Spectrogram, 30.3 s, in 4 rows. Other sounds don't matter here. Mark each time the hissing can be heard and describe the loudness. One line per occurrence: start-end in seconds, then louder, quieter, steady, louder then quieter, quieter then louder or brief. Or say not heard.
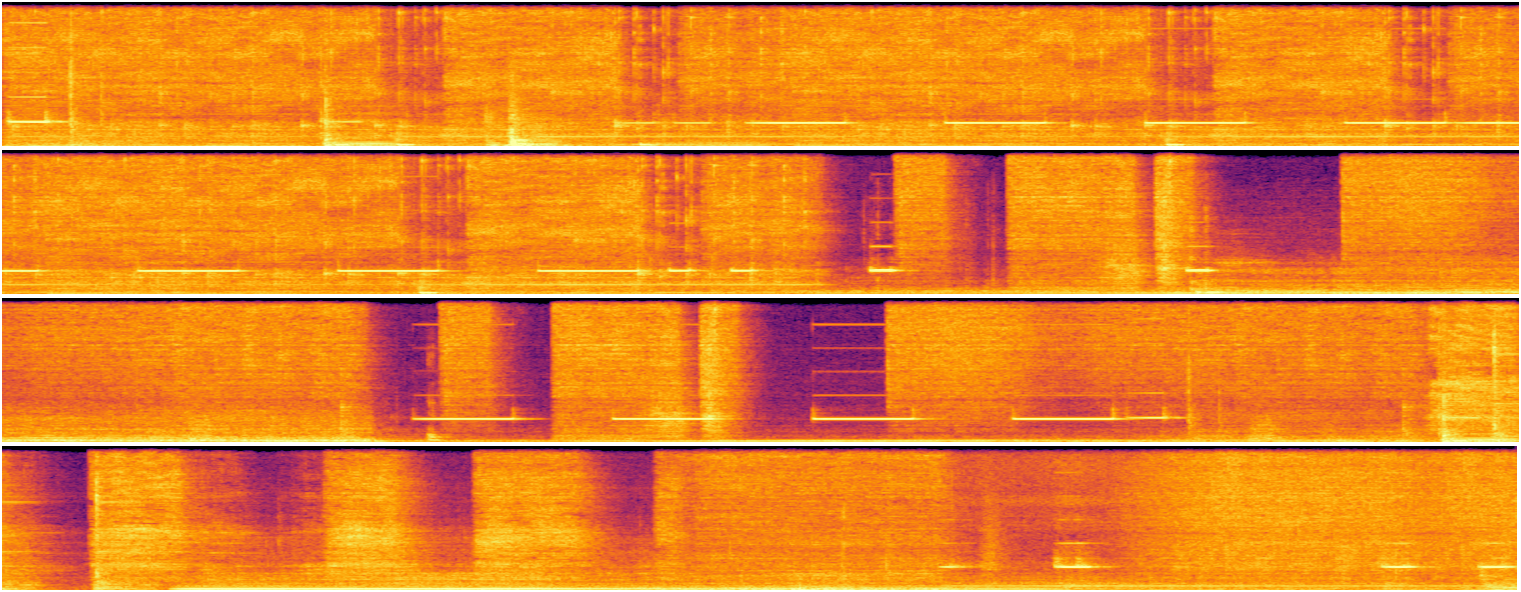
0.0-30.2 steady.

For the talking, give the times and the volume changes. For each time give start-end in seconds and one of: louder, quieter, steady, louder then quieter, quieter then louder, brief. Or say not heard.
not heard.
